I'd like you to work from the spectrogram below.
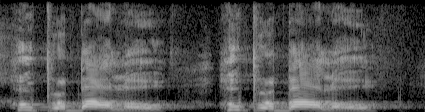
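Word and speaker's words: huperballo: All right, now, that word, when it says in 2 Corinthians 9:14, exceeding grace, that word exceeding I gave to you, actually it's pronounced huperbalo, which means to surpass in throwing, to throw over or beyond anything.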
